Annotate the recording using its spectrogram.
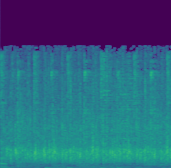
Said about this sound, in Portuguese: Uma salva de palmas pra nossa lindeza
